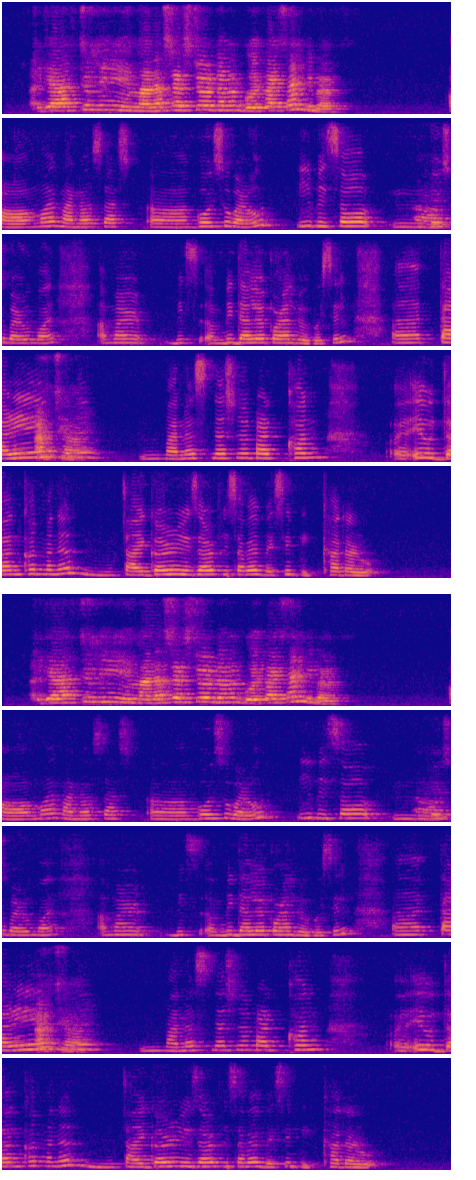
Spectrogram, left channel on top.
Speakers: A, on the left; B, on the left.
A: এতিয়া তুমি মানছ ৰাষ্ট্ৰী উদ্যানত গৈ পাইছা নেকি বাৰু?
B: অঁ মই মানস ৰাচ অঁ গৈছো বাৰু, ই বিশ্ব- উম'
A: অ'
B: গৈছো বাৰু মই। আমাৰ- বিশ্ব বিদ্যালয়ৰ পৰা লৈ গৈছিল আঁ তাৰে
A: আচ্ছা
B: মানে- উম মানচ নেচনেল পাৰ্ক খন এই উদ্যান খন মানে উম- টাইগাৰ ৰিজাৰ্ভ হিচাপে বেছি বিখ্যাত আৰু।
